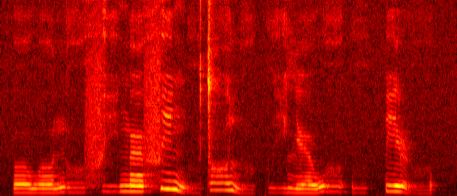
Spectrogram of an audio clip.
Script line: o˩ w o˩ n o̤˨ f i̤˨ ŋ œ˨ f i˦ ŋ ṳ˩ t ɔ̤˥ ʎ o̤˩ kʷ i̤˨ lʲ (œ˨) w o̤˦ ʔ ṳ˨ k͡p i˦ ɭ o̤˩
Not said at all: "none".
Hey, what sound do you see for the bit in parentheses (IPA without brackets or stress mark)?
œ˩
